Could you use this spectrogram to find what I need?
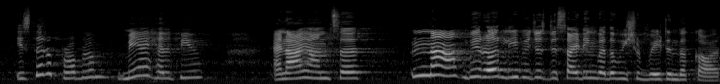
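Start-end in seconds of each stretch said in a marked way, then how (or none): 0.2-2.0 put-on very sweet, syrupy, honey-sweet helpful voice. Telling how a lady came up behind her and her daughter, imitating a very sweet voice. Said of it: "very, very sweet voice behind us".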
